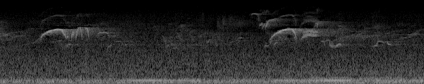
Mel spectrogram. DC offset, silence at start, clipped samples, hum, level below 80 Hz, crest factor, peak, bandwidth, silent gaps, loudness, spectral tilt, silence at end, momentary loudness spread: 0.4%; 0 s; under 0.1%; none; -48 dBFS; 16 dB; -16 dBFS; 16 kHz; none; -31 LUFS; -4 dB/octave; 0 s; 11 LU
